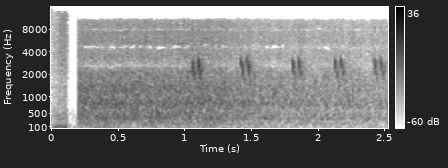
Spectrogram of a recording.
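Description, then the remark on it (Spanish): A small bird chirps in short, paired notes, repeating about five times at a steady pace over a constant rushing, water-like background noise. “Pues mira, ayer al pajarico le dijimos, venga, pues cógete puente, pero hoy está ya currando el pajarico.”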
